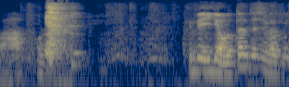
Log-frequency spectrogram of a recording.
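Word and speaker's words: ἀφοράω: 뭐 이거 굳이 아포라오라고 읽어요. 헬라어로 아포라오.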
